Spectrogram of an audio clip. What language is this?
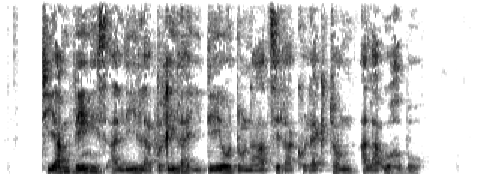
Esperanto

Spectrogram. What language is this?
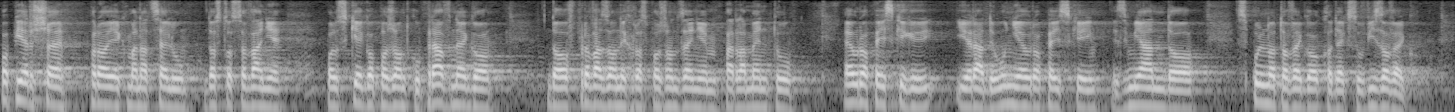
Polish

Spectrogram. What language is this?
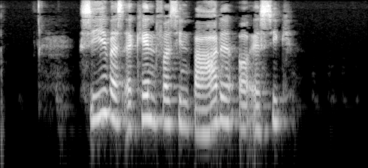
Danish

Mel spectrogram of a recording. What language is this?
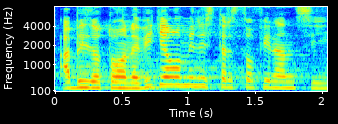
Czech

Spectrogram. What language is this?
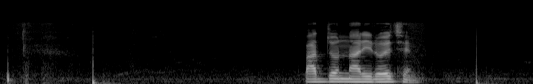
Bangla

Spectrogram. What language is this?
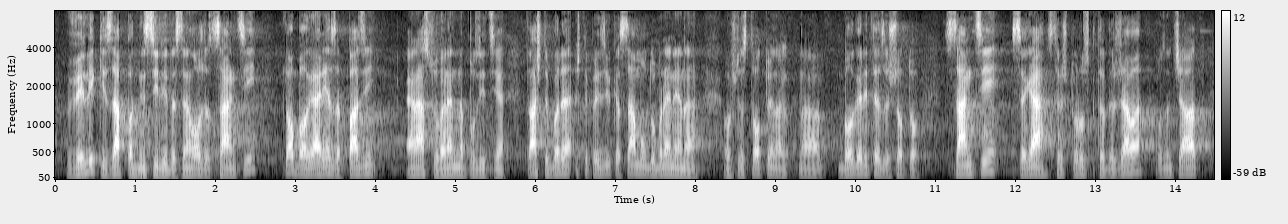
Bulgarian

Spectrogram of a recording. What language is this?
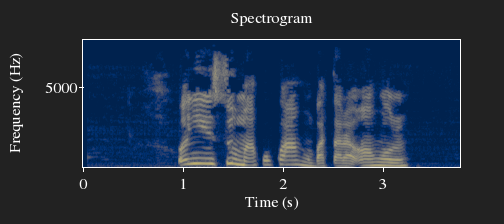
Igbo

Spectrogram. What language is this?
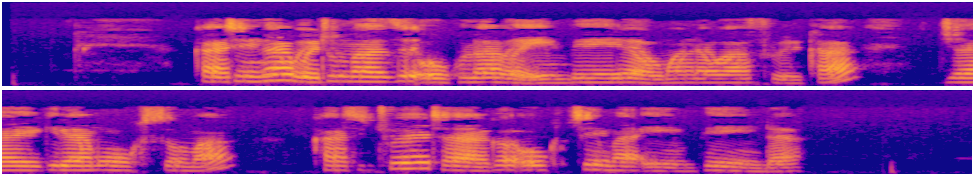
Ganda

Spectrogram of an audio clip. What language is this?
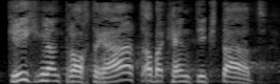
German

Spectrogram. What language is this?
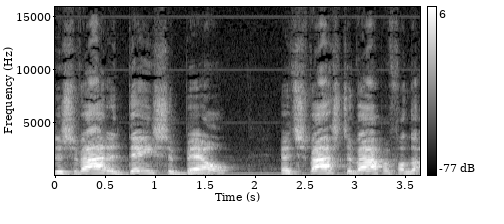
Dutch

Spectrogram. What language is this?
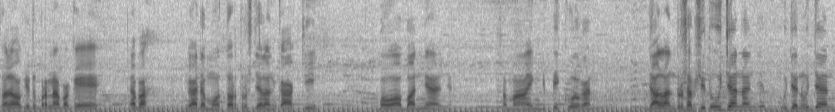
Indonesian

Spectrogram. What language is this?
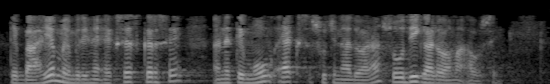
Gujarati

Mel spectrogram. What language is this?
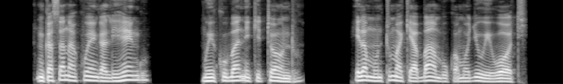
Matengo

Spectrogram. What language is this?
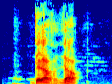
Kabyle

